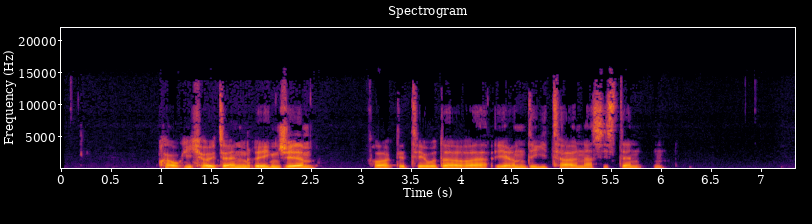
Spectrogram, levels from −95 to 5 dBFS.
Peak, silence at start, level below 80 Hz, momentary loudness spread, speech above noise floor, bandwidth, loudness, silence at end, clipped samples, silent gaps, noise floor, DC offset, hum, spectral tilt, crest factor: 0 dBFS; 1 s; -56 dBFS; 9 LU; 57 dB; 14.5 kHz; -18 LUFS; 1.35 s; under 0.1%; none; -74 dBFS; under 0.1%; none; -4.5 dB/octave; 18 dB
